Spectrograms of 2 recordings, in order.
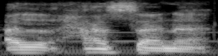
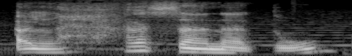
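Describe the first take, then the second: First: The word ends with a soft 'h' sound. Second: The word ends with a 'tu' sound. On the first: The reading stops on this word. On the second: The reading continues without stopping on the word.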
